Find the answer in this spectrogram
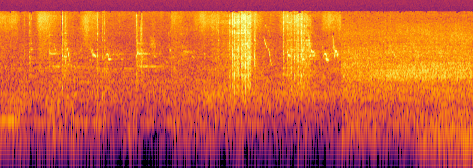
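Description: Quiet outdoor ambience with scattered bird chirps. A brief rush of noise about halfway through is the loudest moment, and a faint steady hiss sets in near the end.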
